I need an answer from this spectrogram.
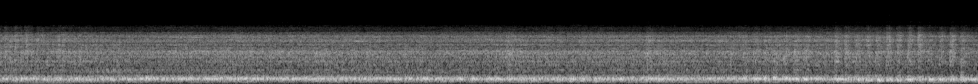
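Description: Autorack freight cars rolling steadily past, a continuous rumble of steel wheels on the rails.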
